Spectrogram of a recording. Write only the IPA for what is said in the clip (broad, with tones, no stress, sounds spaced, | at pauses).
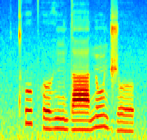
tʰ u˦ pʰ ʊ˨ ɣ ĩ˨ d aː˨ n ũ˦ d͡ʒ ʊ˨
